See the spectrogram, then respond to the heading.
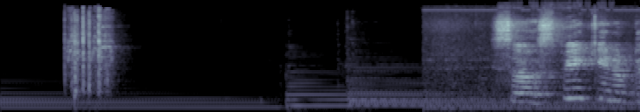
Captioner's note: shutter sound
